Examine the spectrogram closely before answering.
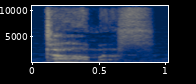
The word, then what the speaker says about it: tamas: The ancient sages would have looked at Maya's condition and immediately recognized what they called tamas, pronounced tamas. Now, tamas isn't just laziness or inertia, though that's how it's often translated.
